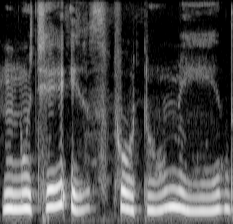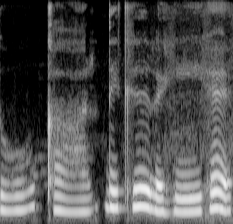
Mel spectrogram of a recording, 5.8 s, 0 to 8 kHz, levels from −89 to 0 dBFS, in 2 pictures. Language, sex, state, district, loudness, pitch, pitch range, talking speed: Hindi, female, Madhya Pradesh, Umaria, -14 LUFS, 205 Hz, 185-225 Hz, 90 wpm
